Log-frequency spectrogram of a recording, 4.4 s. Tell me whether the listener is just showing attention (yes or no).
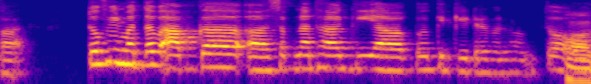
no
